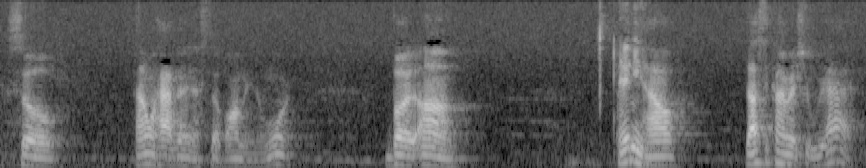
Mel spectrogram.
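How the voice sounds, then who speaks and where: A man's voice: medium pitch, fairly quick. A middle-aged man recounting a painful personal story in a rambling, repetitive way, acting out quotes. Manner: rambling, repeats himself, acts out quotes. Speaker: man telling his side of a story. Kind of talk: emotional personal account.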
